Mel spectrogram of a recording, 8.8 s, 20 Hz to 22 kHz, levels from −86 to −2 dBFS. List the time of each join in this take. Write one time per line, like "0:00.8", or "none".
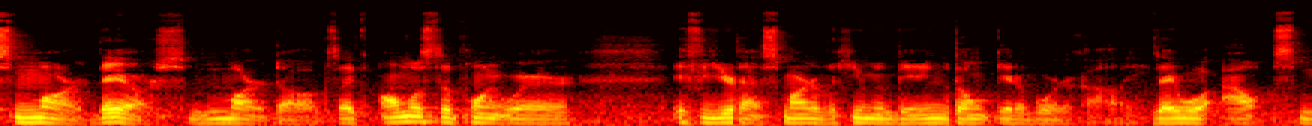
0:04.9
0:06.3
0:07.7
